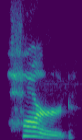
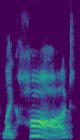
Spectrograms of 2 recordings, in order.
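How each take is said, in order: First: The R sound is clearly pronounced. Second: The R sound is dropped entirely. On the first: The speaker calls it right. "if you have the R in hard" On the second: The speaker calls it wrong. "like with a British kind of accent with no R sound"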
